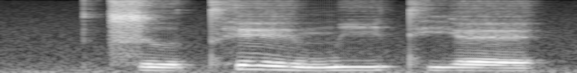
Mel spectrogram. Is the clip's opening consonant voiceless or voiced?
voiceless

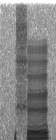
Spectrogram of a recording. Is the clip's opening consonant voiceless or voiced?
voiceless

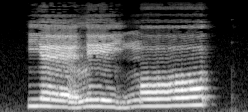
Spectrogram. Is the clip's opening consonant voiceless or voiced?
voiced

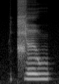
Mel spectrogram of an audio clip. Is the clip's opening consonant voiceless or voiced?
voiceless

